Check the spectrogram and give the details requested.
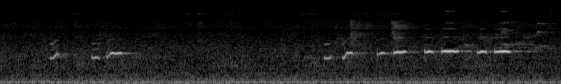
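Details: A pet cockatiel's singing attempt: a string of clear whistled notes, rising and steady, with a quicker run near the end.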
